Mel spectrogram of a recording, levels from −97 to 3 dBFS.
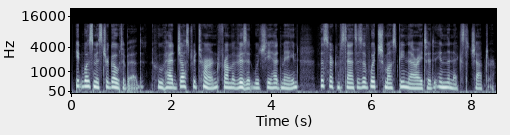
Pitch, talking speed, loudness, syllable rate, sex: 185 Hz, 185 wpm, -17 LUFS, 4.9 syllables/s, female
